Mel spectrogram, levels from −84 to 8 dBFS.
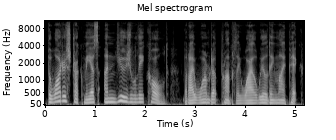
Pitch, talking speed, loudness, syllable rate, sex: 120 Hz, 185 wpm, -21 LUFS, 5.1 syllables/s, male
